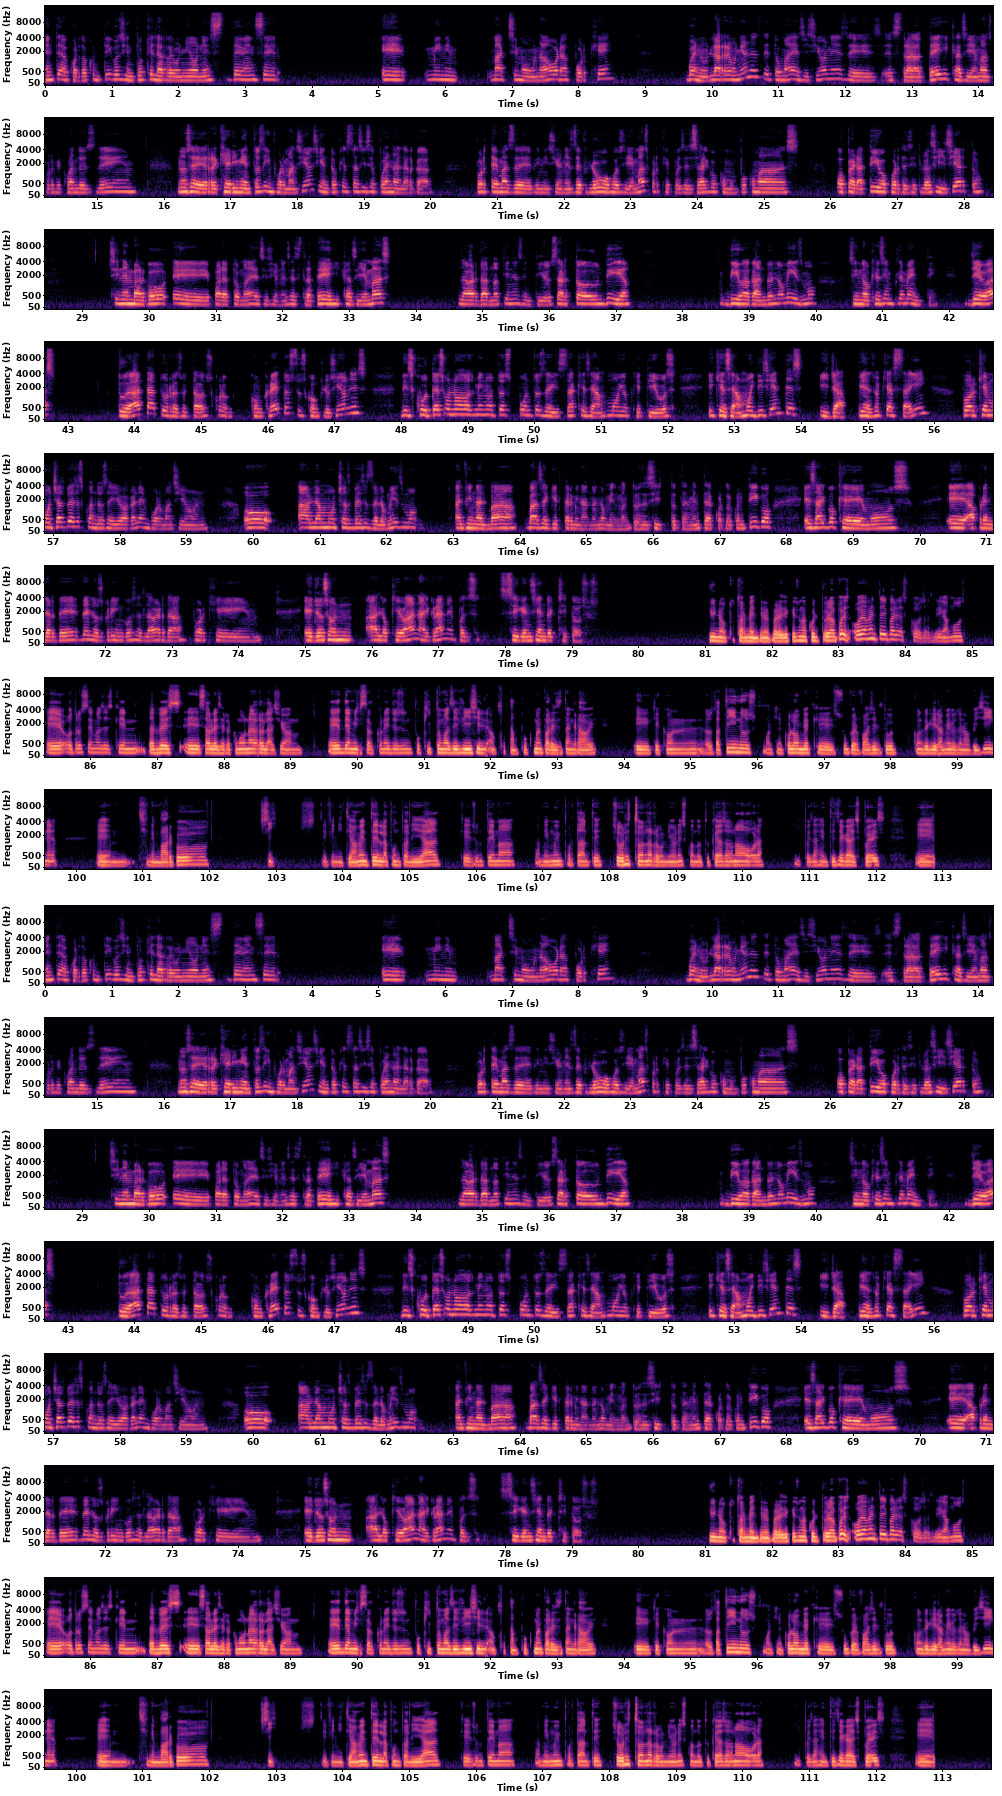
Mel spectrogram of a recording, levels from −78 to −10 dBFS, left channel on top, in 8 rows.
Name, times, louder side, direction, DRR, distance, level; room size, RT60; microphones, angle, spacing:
voice 1, 0.0-3.5 5.0-5.4 5.7-6.2 6.6-8.5 9.6-15.6 15.9-20.0 20.7-25.5 26.1-28.3 29.4-33.6 34.6-37.2 38.6-40.0 40.5-41.8 42.2-42.8 43.8-45.5 45.8-54.0 54.3-55.9 56.4-59.3 59.6-60.3 60.7-62.5 63.0-69.9 70.4-77.6 77.9-79.4, left 1 dB, 15° left, 0.9 m, -27 dB
voice 2, 81.1-84.9 85.3-89.2 89.6-93.6 94.1-98.1 98.3-99.7 100.3-102.0 102.8-103.0 103.4-105.5 105.8-106.6 106.9-110.3 110.8-112.9, equal, 5° right, 0.4 m, -23 dB
head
